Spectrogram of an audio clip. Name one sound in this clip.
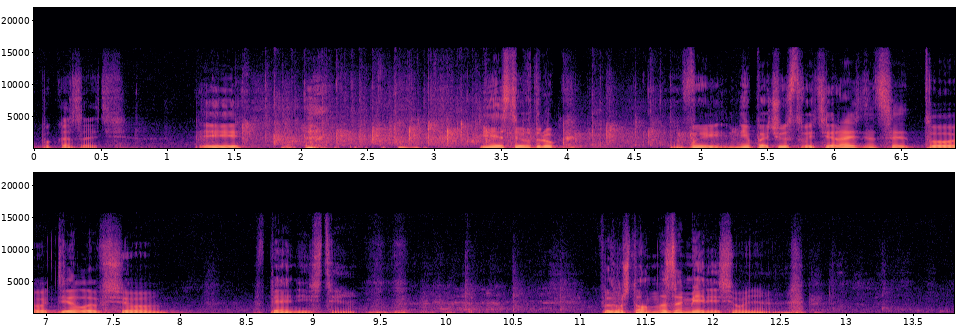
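A man speaks with animation into a microphone, laughing at times.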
